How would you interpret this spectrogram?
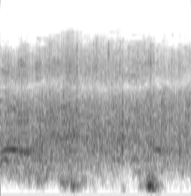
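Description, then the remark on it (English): An audience claps steadily for a couple of seconds, a dense, even patter of many hands at moderate loudness, with a brief low thump near the end. “Now, folks, you're clapping at the wrong thing.”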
